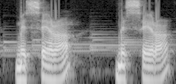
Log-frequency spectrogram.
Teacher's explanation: it looks like that you dropped One S sound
